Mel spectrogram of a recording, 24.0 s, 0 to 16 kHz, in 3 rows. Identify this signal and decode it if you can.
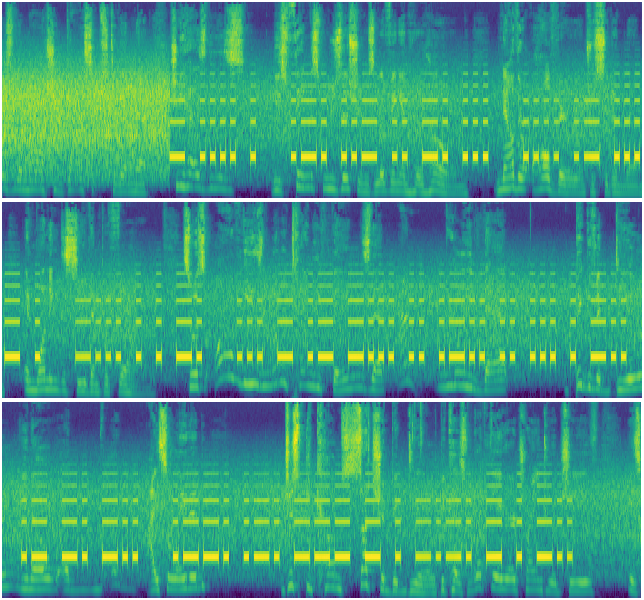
Morse code, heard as a keyed tone, machine-sent, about 19 wpm, 790 Hz, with radio static and speech in English. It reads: THE RUINS HAVE BEEN STABILISED AND PROTECTED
